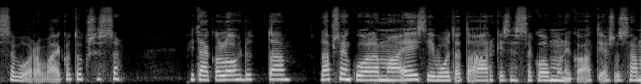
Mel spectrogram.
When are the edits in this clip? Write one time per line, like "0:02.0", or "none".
0:03.1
